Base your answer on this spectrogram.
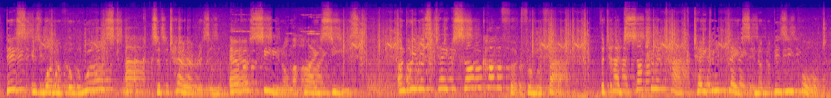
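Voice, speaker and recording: A woman's voice: high voice, heavily acted. Echoey, distant woman playing a grave government spokesperson. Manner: formal, grave, declamatory. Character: grave, official government spokesperson at a press briefing. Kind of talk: formal scripted statement, radio play acting. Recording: echoey, distant, noisy press room sound. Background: press conference ambience with camera shutters.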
